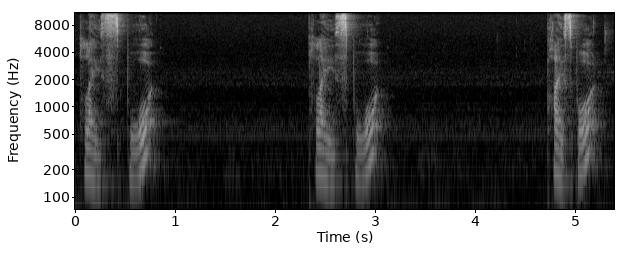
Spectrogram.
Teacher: he stops himself just before he makes the t sound in sport.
